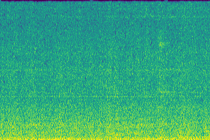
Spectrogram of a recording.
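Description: Steady industrial machinery noise, a continuous low rumble with hiss above it, from an MDF fibreboard plant's forming line as dried, glued wood fibre drops into the forming station.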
